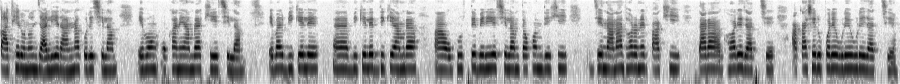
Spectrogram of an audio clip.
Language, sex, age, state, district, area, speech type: Bengali, female, 60+, West Bengal, Purba Medinipur, rural, spontaneous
